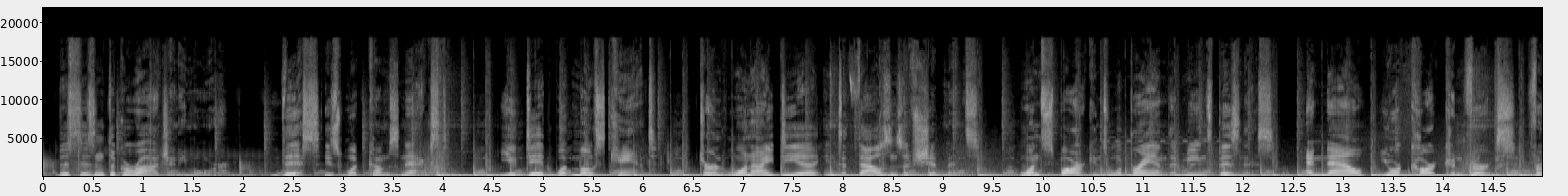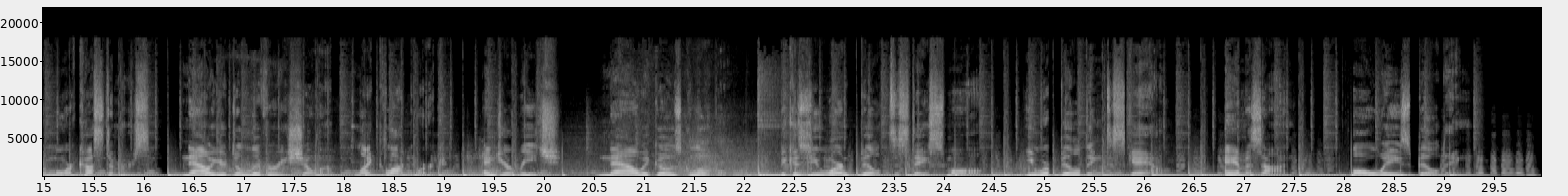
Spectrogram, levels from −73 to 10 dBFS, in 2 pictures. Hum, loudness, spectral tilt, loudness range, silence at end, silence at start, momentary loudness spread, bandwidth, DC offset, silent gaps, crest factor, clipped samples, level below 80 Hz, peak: none; -17 LUFS; -5 dB/octave; 2 LU; 0.05 s; 0 s; 8 LU; 18 kHz; under 0.1%; none; 16 dB; under 0.1%; -22 dBFS; 0 dBFS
